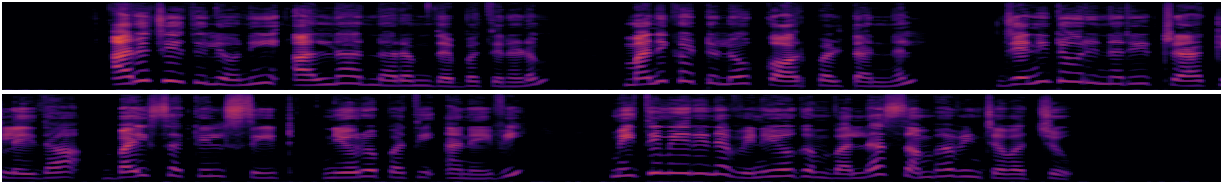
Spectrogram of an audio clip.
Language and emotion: Telugu, neutral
